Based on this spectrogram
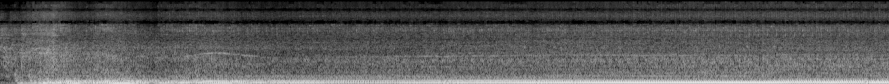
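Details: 1977 Holden Gemini with second-hand replacement engine (after head gasket and timing chain failure), first start after oil system bled; no ECU cold start. Catches after a brief crank and settles into a steady, even low idle, no knocks; oil pressure good, running healthy.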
